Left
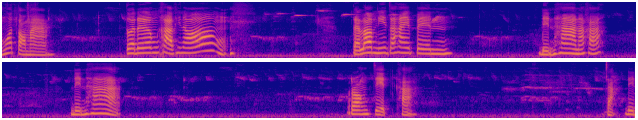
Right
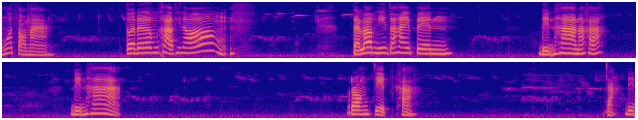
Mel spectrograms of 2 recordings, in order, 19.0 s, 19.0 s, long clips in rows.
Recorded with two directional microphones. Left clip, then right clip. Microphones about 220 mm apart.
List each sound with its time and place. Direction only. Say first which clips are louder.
0.0 s speech: left 2 dB; 15° right (ahead or behind)
1.8 s a woman's voice: even; 25° right (ahead or behind)
8.0 s speech: right 3 dB; 20° right (ahead or behind)
10.5 s speech: right 1 dB; 20° right (ahead or behind)
14.7 s speech: right 1 dB; 20° right (ahead or behind)
18.5 s a sound: even; 20° right (ahead or behind)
